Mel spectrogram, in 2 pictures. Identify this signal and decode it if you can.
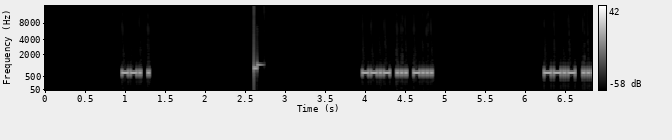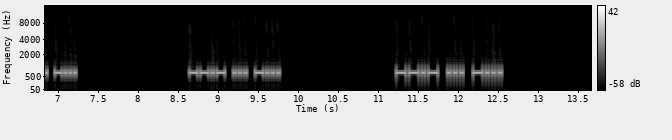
Morse code, heard as a keyed tone, about 37 wpm, 700 Hz. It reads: GE QSB QSB QSB QSB
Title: Speed-Racing Top 90 QSO Elements 30wpm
